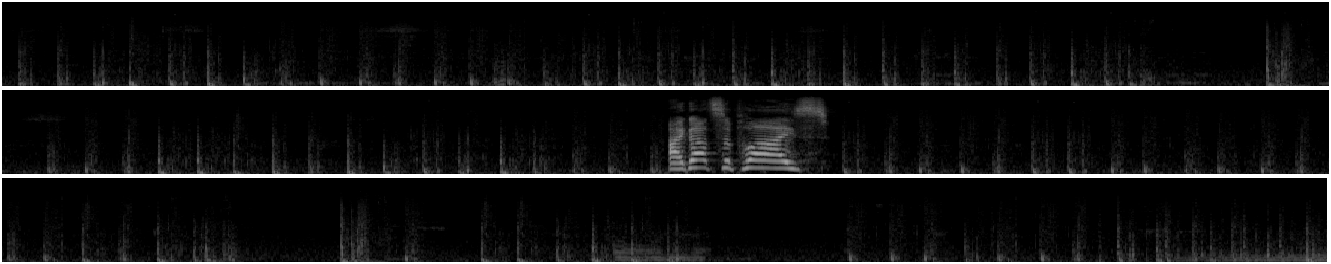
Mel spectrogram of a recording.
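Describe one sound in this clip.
Footsteps run on grass.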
